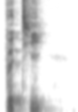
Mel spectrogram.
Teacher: Petit se prononce petit sans le t final. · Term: la consonne finale, consonne finale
